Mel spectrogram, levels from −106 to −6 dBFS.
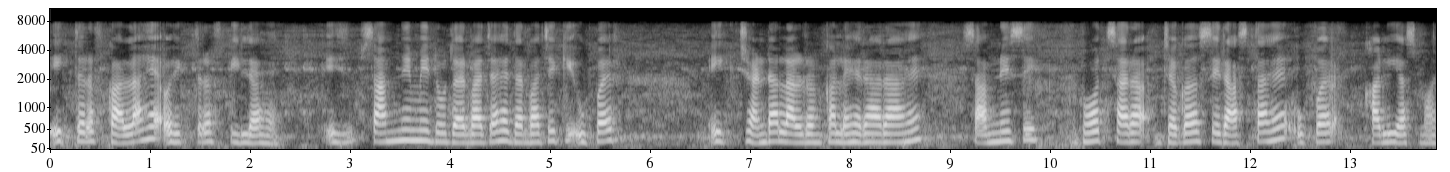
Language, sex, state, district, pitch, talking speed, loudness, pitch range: Hindi, female, Chhattisgarh, Sukma, 205 Hz, 155 wpm, -25 LUFS, 195-220 Hz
